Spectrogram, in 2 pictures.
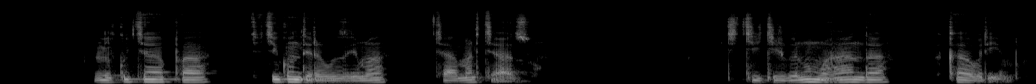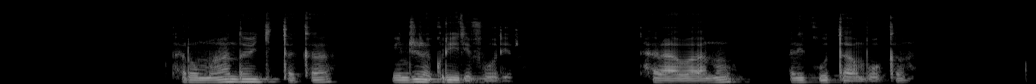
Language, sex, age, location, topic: Kinyarwanda, male, 18-24, Kigali, health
